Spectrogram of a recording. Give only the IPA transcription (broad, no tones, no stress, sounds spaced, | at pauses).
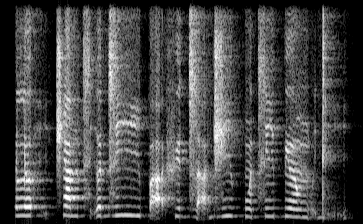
l ə h ḭ t͡ʃ ã n t͡s ḭ ə̯ d͡z iː p a̰ fʲ ə d͡z a̰ d͡ʒ i kʷ ə̃ t͡s i pʲ ə̃ː ŋʷ ḭ d ḭ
